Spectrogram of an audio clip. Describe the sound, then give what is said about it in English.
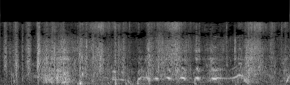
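A person takes a running jump into cold water, making a sharp splash, then a voice cries out in drawn-out, wavering tones over churning water. “I'm going to take me a long run and jump and get wet all at one time. All right, let's go. Here I go.”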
